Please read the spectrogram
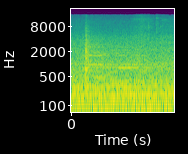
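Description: Steady low hum of room background noise, with one faint click near the start.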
